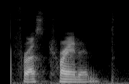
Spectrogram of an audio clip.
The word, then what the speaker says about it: frustrated: frustrated T وال R لما يجوا ورا بعض زي ما قلنا. R لما تيجي بعد T في تشاه sound. So frustrated تمام.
